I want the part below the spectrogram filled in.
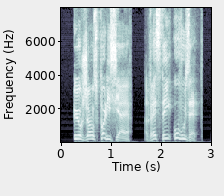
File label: Pathfinder French Canadian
